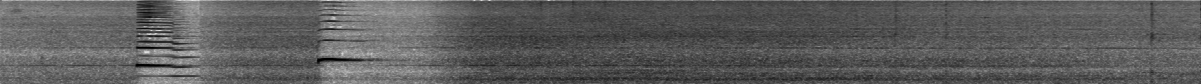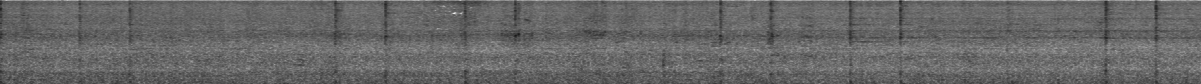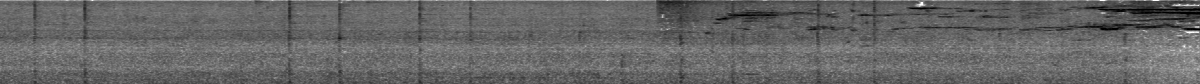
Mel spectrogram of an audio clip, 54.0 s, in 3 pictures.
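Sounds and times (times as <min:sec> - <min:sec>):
train coaches rumbling past: 0:00.0 - 0:54.0
metallic squeal from train: 0:45.9 - 0:54.0.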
